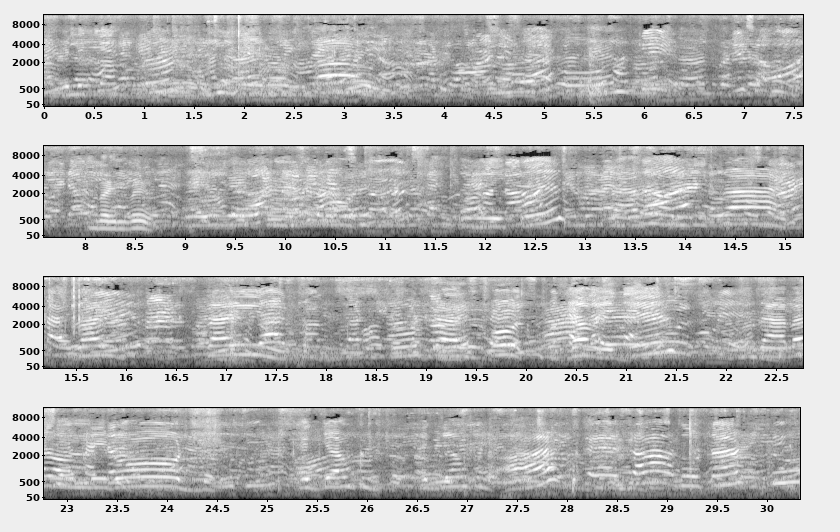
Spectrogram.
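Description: Many children talking at once: a continuous babble of overlapping young voices.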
